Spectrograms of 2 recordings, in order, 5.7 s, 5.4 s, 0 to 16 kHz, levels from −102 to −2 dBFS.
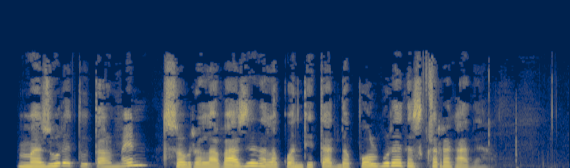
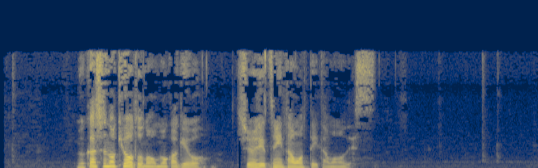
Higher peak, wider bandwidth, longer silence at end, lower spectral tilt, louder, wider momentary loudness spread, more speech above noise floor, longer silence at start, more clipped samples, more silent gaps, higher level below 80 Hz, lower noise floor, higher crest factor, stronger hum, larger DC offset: about the same, -4 dBFS vs -2 dBFS; about the same, 11 kHz vs 11.5 kHz; second, 0.9 s vs 1.65 s; about the same, -4.5 dB/octave vs -4 dB/octave; about the same, -23 LUFS vs -22 LUFS; second, 8 LU vs 15 LU; second, 40 dB vs 48 dB; second, 0.2 s vs 0.75 s; neither; neither; second, -74 dBFS vs -56 dBFS; second, -63 dBFS vs -70 dBFS; about the same, 20 dB vs 22 dB; neither; neither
